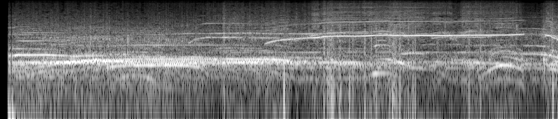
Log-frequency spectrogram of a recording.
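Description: Club audience cheering and shouting, with several long, high calls that rise and hold above the crowd.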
